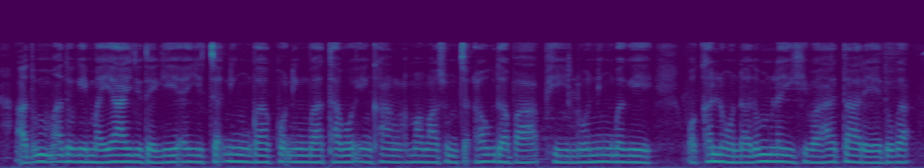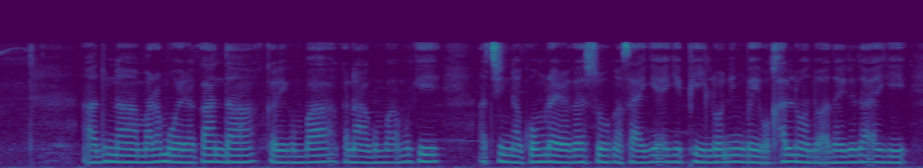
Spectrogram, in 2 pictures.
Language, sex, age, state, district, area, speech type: Manipuri, female, 45-60, Manipur, Tengnoupal, urban, spontaneous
